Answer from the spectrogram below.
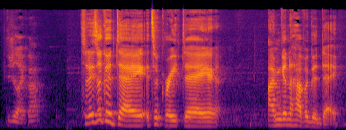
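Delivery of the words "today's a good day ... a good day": loud self-affirmation; loud mantra of a good day; loud pep talk. Real, not acted. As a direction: shout encouragement to yourself. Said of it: "self pep talk".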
